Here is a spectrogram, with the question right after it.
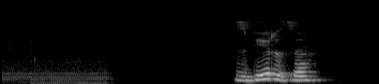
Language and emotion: Russian, neutral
